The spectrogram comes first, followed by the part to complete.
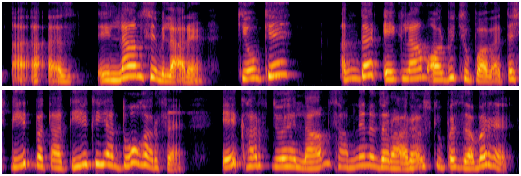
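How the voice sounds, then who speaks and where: A woman's voice: high-pitched, dark tone. A woman teaching Quran recitation rules in a patient, step-by-step lesson, often answering her own questions. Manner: patient, explains each rule and asks rhetorical questions. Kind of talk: slow step-by-step tajweed lesson.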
